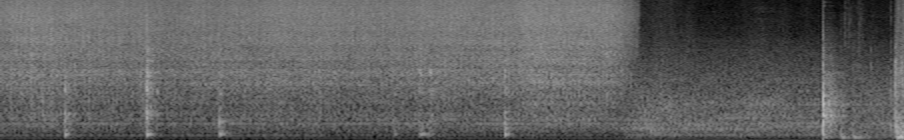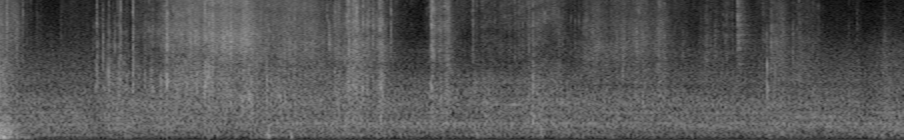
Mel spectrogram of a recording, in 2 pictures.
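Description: Hamburger patties sizzling loudly in a cast-iron skillet, with a metal spatula tapping and scraping the pan a few times. The sizzle cuts off about six seconds in; after it come two loud knocks and lighter clatter and rustling of dishes and utensils.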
